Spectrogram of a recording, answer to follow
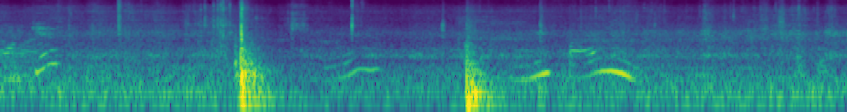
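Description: Two loud knocks about a second and a half apart, from metal conduit being loaded at the back of a pickup truck, with short bits of voice between them.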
